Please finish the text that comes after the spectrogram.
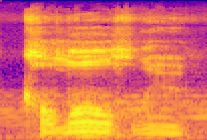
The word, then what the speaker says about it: Cthulhu: and we'll show you how to actually pronounce it it's more like how did hp lovecraft pronounce this word well the short answer is callallu so this game came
